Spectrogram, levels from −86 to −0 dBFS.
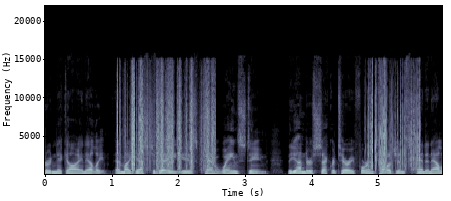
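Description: A worn cable, connector or control being handled is the likely cause of the cable scratch noise in this speech clip. Its contact resistance fluctuates rapidly, adding dense, irregular bursts of crackle to the signal. This happens twice, from 1.07 to 2.56 s and again from 4.76 to 5.63 s. Each time, a scratchy, rustling layer sits over the speech at roughly the same loudness as the speech itself.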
